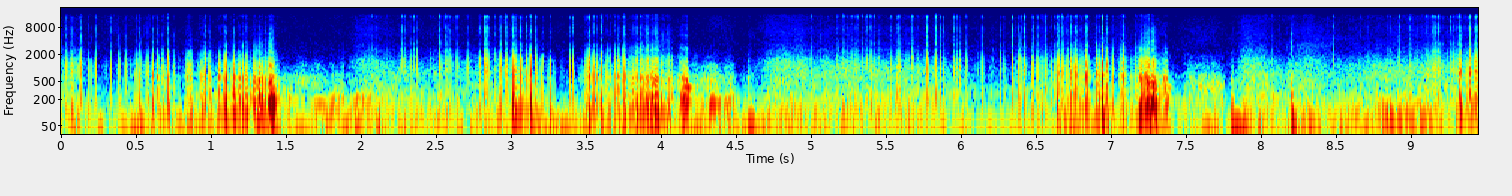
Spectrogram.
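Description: One hand grips and rubs a black foam microphone windscreen while long nails scratch it. The result is a muffled, low, bassy rustling with bursts of dense scratchy friction that swell and fade in irregular waves, with no sharp ring.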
